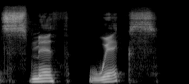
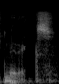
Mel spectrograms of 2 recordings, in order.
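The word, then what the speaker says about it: Smithwick's: It's spelled Smithwix. – Smithwix. – Yeah. – Oh, okay. – But it's pronounced Smittix. – Gotcha. – Because it's Irish and their language makes no sense.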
